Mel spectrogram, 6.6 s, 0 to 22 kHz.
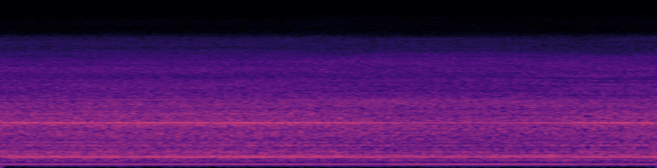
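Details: Prestige induction cooktop after replacing the faulty high-voltage resistor that caused E4 error: steady even fan hum with faint constant high whine, no beeping or cutting out; running normally.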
